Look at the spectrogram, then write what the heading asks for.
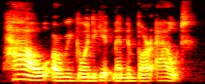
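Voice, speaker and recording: A man's voice: mid-range voice, fairly quick, a little mellow, voice pushed up, natural voice. A man voicing a frustrated, impatient and blunt woman in a fantasy story. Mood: exasperated, appalled. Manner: exasperated, blunt.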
